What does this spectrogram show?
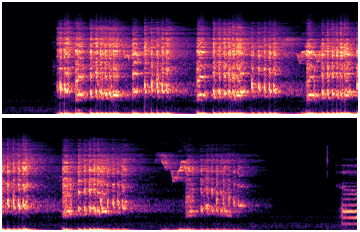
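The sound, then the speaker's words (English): Sandhill cranes call in a run of loud, rolling, rattling bugles, about five bursts in quick succession, harsh, played from an app on a phone, with no one talking over them. “Okay, uh, and because I have an app on my phone, I wanted to play for you what sandhill cranes sound like.”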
